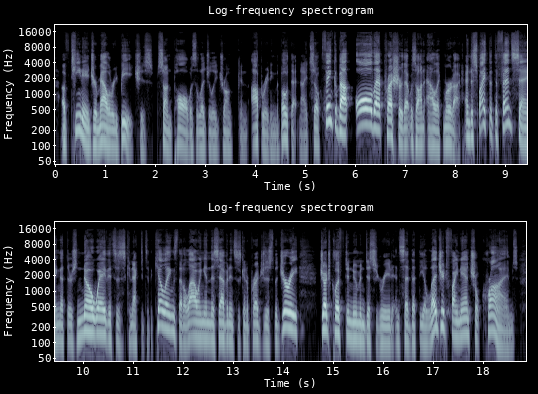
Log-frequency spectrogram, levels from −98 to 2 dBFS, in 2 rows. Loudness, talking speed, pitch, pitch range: -27 LUFS, 205 wpm, 120 Hz, 105-160 Hz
